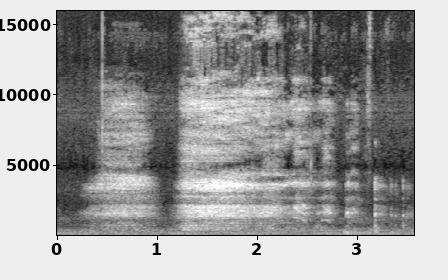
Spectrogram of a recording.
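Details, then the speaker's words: Noisy, whistling breaths from an adult man with asbestos lung damage who wheezes audibly every day, after a full day outdoors in smoke: wheezing. "They were saying, if you're wheezing, if you're audibly wheezing, right? So if you're wheezing and you can fucking hear it, and you're short of breath, call the doctor."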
